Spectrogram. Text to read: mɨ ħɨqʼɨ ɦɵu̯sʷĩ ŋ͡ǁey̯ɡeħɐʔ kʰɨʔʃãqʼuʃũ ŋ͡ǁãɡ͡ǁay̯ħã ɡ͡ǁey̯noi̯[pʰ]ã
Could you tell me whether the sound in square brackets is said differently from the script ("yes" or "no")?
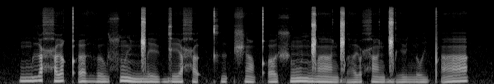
yes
